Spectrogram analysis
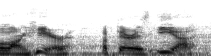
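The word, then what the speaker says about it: Oia: here up there is ia it is not oya for some reason they spell it that way but uh it's ia up there is where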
